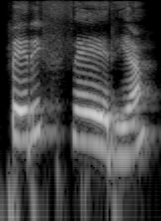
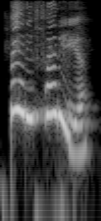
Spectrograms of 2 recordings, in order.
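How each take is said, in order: First: The word carries the Spanish stress pattern. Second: The word carries the Portuguese stress pattern. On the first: "Em espanhol, nós temos periferia" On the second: "Em português, nós vamos ter periferia"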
